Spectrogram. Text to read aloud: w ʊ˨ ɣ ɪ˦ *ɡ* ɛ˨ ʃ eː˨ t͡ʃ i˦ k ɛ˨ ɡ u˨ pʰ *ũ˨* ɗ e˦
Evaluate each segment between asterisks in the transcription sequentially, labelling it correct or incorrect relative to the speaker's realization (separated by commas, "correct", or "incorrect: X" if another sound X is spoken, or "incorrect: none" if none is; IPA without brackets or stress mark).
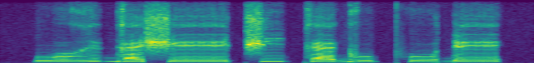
correct, incorrect: u˨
